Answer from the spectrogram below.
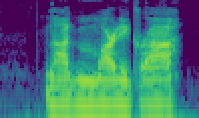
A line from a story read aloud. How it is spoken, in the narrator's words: Bobby grumbled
